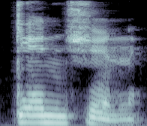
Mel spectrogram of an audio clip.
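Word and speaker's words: Genshin: on a subreddit for gentian impact it's pronounced genjin impact also you haven't really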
